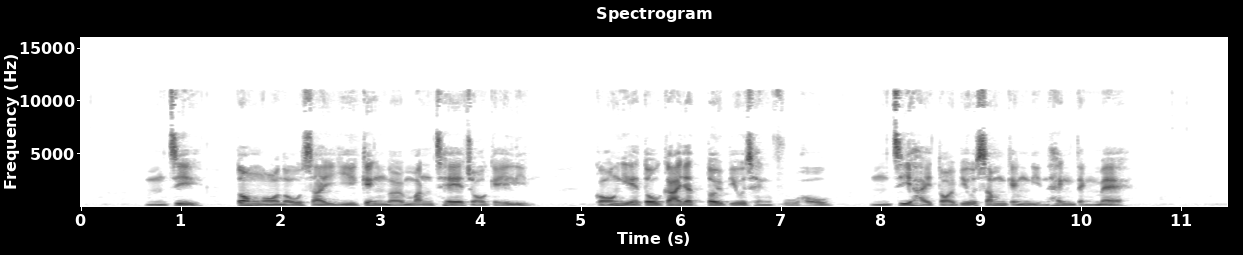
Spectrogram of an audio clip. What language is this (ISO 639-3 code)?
yue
